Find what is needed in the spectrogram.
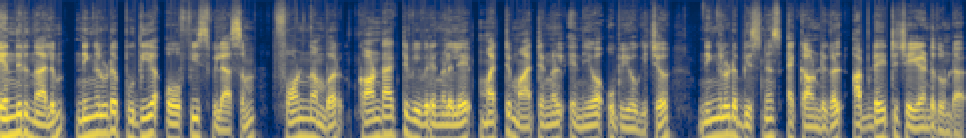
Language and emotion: Malayalam, neutral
